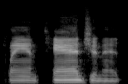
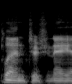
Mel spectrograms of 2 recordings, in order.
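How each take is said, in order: First: The name is said in an American Midwestern way. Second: The name is said in a French-style way. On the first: The name follows local Ohio-style usage. The speaker calls it wrong. "and not Plantagenet" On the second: The name follows the family's French origin. The speaker calls it right. "we're saying Plantagenet"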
